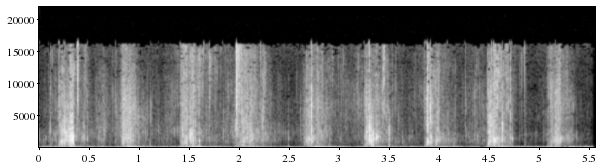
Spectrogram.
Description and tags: I recorded my footsteps on a gravel driveway.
